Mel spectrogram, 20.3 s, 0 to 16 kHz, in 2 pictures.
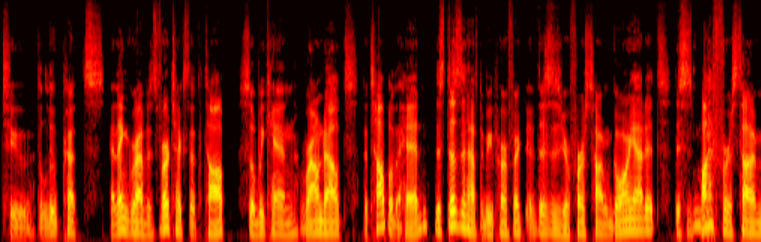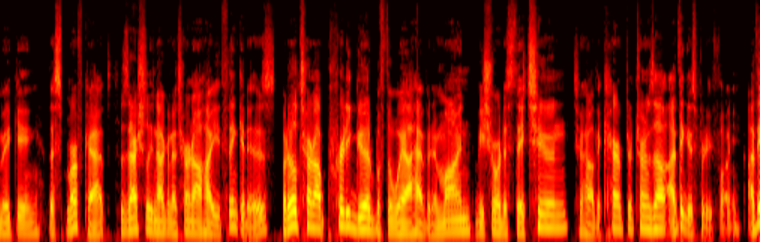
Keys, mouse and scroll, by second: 0.8 click, 2.4 click, 3.3 click, 9.1 click, 9.7 click, 16.3 alt+z, 17.0-18.1 scroll down 3.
